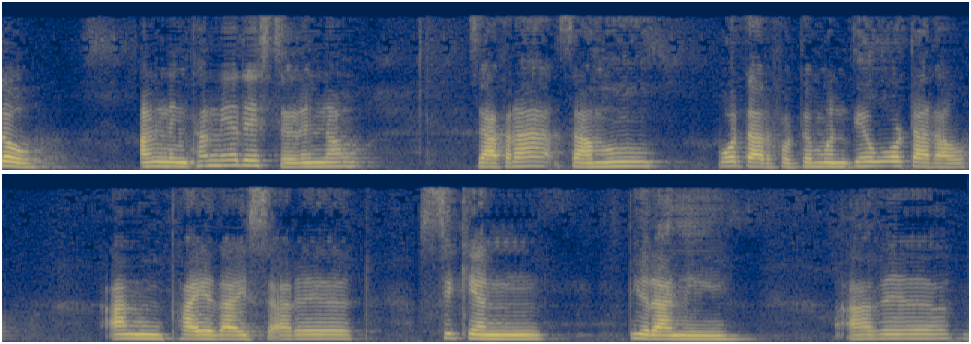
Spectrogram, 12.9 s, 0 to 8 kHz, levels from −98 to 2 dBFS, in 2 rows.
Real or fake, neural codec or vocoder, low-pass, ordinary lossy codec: fake; codec, 16 kHz, 1.1 kbps, Voila-Tokenizer; none; none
